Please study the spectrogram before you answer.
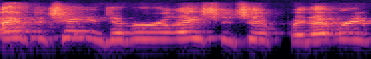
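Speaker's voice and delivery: high, rushed mock panic; mock overwhelmed. Coach voicing someone overwhelmed by change, mock panicked and rushed. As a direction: rattle it off at a high pitch, as if overwhelmed. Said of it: "let's not overwhelm ourselves and be like".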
